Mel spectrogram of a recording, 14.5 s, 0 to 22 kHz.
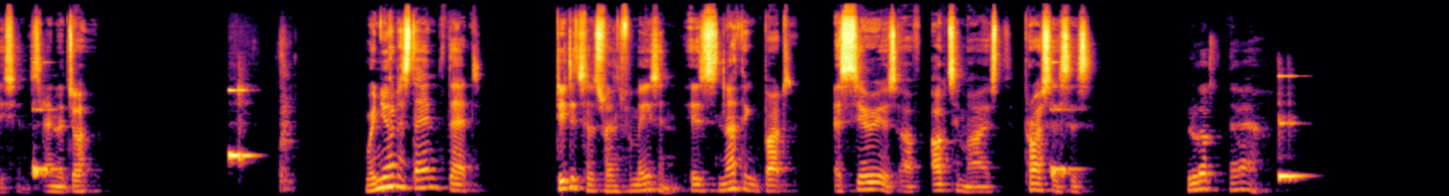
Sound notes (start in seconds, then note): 0.1 beep; 10.4 beep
